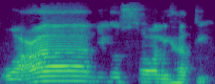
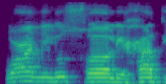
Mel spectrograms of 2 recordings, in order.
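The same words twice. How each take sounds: First: The vowel after the ayn is drawn out long. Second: The vowel after the ayn is short. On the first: The speaker calls it wrong. "টেনে পড়ি" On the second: The speaker calls it right. "আইনের উপরে হরকত আছে জবর"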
